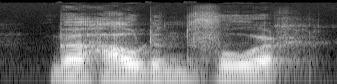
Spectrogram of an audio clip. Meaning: inflection of voorbehouden: 1. plural present indicative 2. plural present subjunctive
- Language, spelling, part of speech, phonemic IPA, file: Dutch, behouden voor, verb, /bəˈhɑudə(n) ˈvor/, Nl-behouden voor.ogg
